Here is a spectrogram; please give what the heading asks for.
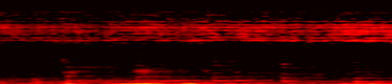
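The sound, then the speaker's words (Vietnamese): Cicadas drone around a house in a faint, continuous high buzz that holds steady throughout, layered over low background noise. “Đấy, bây giờ còn có tiếng ve kêu này.”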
